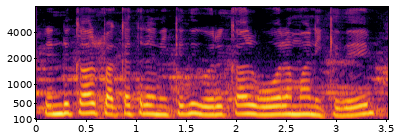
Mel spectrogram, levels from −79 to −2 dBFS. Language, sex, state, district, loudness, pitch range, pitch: Tamil, female, Tamil Nadu, Kanyakumari, -13 LUFS, 205-230 Hz, 220 Hz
